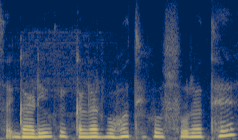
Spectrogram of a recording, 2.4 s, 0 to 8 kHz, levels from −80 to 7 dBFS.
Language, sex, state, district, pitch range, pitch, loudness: Hindi, female, Jharkhand, Ranchi, 205-230 Hz, 215 Hz, -16 LUFS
